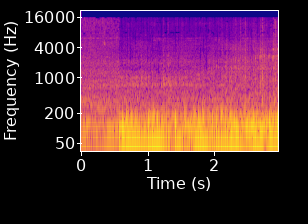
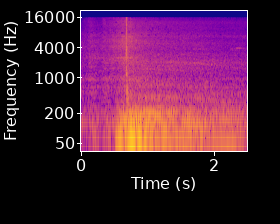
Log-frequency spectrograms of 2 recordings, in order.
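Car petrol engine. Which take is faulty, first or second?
first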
